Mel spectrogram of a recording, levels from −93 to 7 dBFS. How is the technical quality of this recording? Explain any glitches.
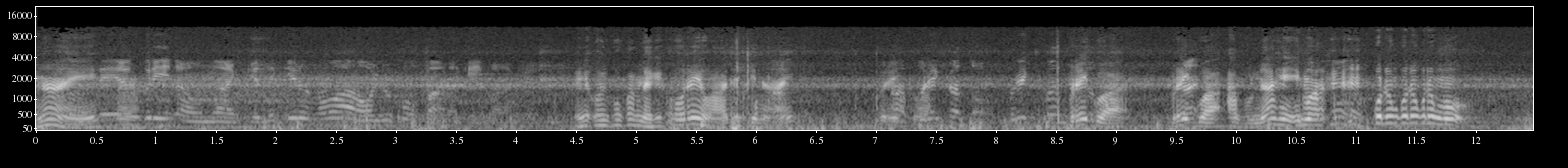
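Nothing in the recording points to a technical problem: the signal stays steady and intact throughout, with no glitches to explain.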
